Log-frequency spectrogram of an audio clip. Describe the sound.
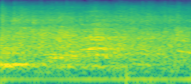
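A standing audience at a worship service applauds in a steady, dense wash of clapping that holds at an even level for the whole two seconds, over a low constant hum and faint voices.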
